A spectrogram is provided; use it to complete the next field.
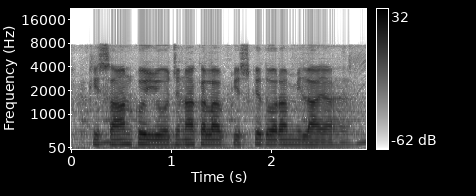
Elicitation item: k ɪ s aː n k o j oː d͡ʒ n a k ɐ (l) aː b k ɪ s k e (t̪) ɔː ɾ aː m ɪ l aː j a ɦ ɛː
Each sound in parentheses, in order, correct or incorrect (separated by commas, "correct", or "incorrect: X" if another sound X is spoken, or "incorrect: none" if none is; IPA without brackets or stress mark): correct, incorrect: d̪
